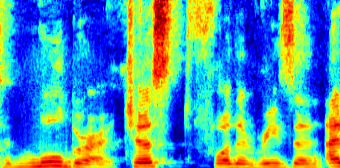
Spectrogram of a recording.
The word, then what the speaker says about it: Marlborough: in a town called Marlborough, but they would pronounce it Marlborough just for the reason, I don't know, there was no reason because they're British.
